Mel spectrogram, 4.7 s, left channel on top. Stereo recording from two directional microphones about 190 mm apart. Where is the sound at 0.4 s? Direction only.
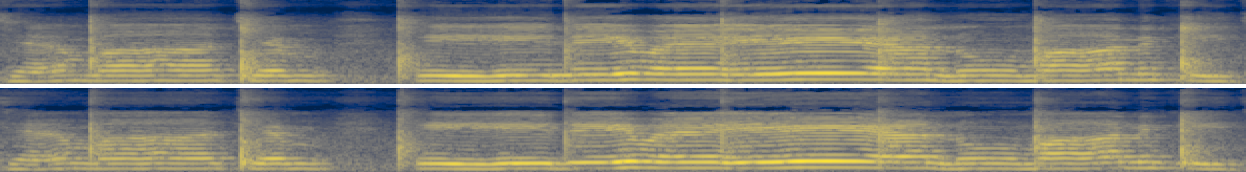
20° right (ahead or behind).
